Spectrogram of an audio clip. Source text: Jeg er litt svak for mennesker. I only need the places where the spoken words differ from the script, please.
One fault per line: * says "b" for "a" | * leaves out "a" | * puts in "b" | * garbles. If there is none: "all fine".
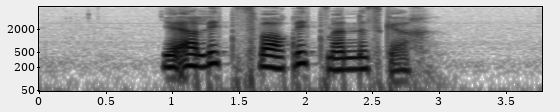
* says "litt" for "for"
